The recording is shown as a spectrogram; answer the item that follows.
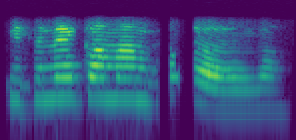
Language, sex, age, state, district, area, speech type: Hindi, female, 45-60, Uttar Pradesh, Hardoi, rural, conversation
